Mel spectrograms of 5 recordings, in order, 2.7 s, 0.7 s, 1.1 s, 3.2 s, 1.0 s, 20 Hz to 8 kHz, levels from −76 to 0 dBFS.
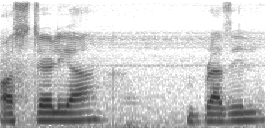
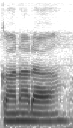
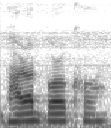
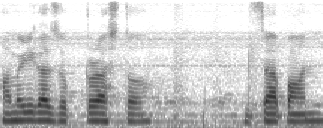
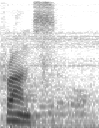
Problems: constant background noise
